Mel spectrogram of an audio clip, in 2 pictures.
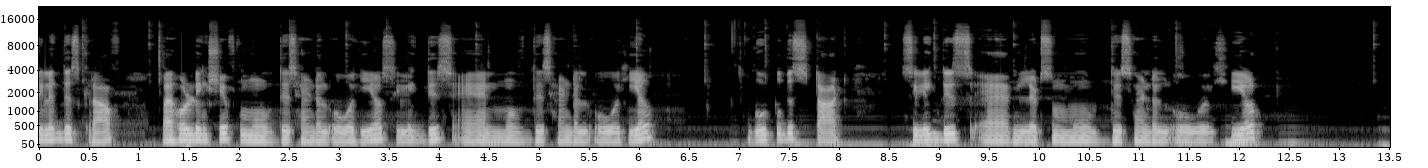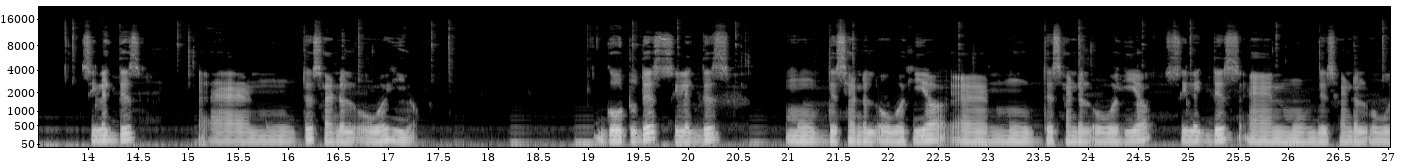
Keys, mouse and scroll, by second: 3.0-7.5 drag, 7.5 =, 7.7 =, 8.4-11.8 drag, 11.8 -, 12.4 -, 13.3-17.4 drag, 18.1 =, 18.8 =, 19.4-22.6 drag, 22.6-24.5 drag, 24.5-27.0 drag.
